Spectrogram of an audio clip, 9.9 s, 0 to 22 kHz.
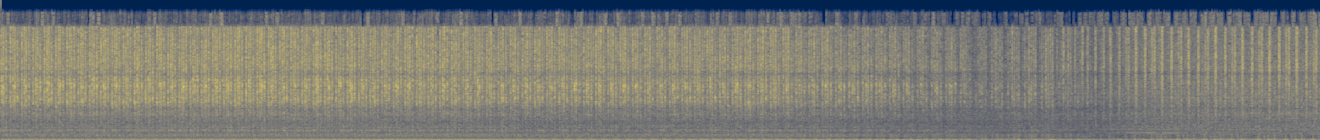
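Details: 1989 Chevy C1500 V8 with headers, cats deleted, idling: fast sharp puffing tick on each firing pulse from exhaust leaks at both header collector three-bolt flanges, the right collector worse.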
